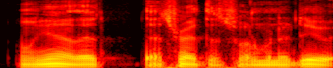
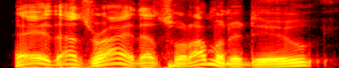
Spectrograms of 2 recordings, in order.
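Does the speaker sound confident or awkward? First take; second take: awkward; confident. First: It is said in a hesitant, awkward way. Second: It is said in a confident, assured way.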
